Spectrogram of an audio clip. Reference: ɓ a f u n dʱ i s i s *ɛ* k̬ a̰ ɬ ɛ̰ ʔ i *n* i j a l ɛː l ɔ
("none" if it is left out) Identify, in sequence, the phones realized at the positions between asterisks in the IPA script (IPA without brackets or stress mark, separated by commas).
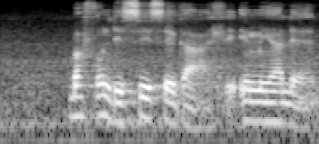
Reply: ɛ, m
